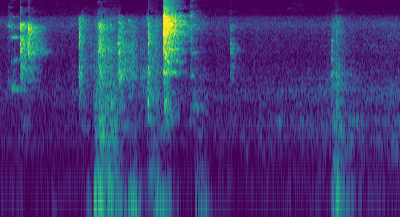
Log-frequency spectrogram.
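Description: Scattered knocks and a brief scrape of hardware being handled as a ceiling fan's electrical box is fastened up into the wood overhead: a knock at the start, a cluster of knocks about a second in, and one more knock near the end.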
